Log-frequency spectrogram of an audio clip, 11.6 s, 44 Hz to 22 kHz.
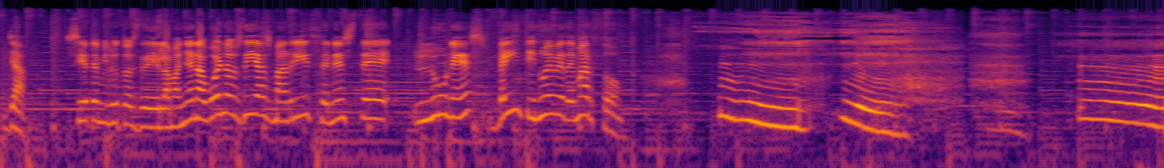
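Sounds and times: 
speech: 0.1s - 6.4s, 7.2s - 9.2s
person yawning: 6.7s - 11.6s.

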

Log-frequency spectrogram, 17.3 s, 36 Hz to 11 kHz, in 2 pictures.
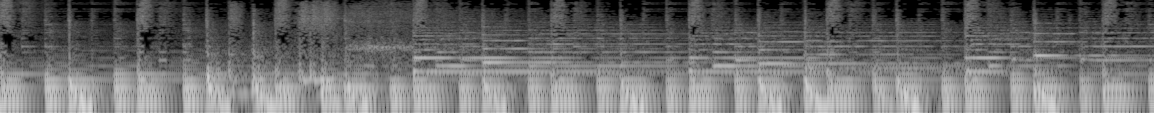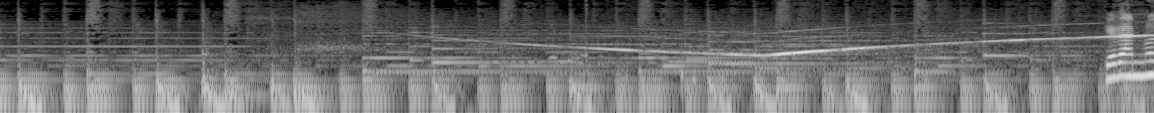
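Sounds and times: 
busy rhythmic backdrop: 0.0s - 17.3s
emergency vehicle sirens wailing: 10.9s - 17.3s
speech: 17.0s - 17.3s.

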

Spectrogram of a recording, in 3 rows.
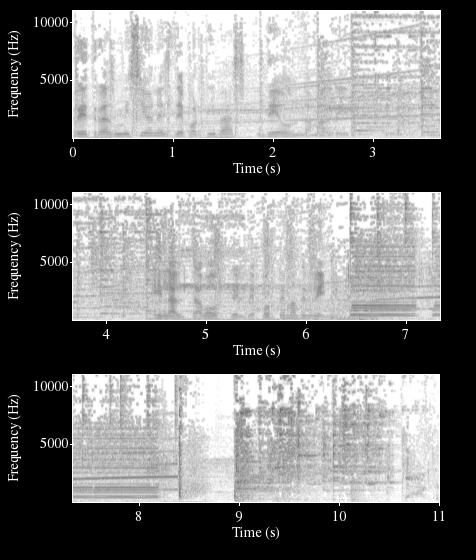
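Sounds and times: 
speech: 0.0s - 3.5s, 4.5s - 7.0s
loud sustained horn blaring to start the count: 5.9s - 8.4s
short honking blasts: 6.3s - 8.4s
crashing shattering noise: 8.3s - 10.6s.

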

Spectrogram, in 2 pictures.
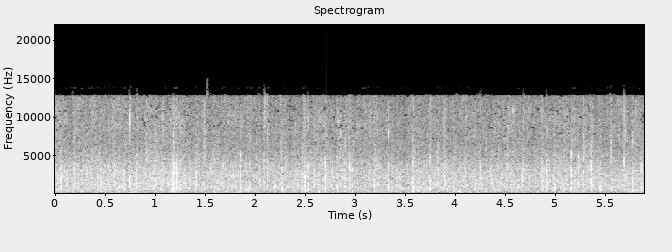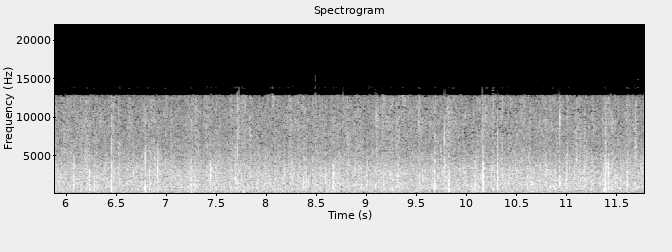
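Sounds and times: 
steady rain pattering on tree leaves and earth: 0.0s - 11.7s.

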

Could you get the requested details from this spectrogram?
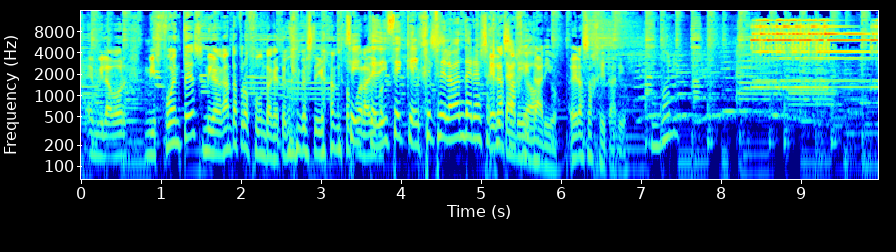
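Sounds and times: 
speech: 0.1s - 7.9s
telephone ringing with electronic tone: 8.3s - 9.9s.

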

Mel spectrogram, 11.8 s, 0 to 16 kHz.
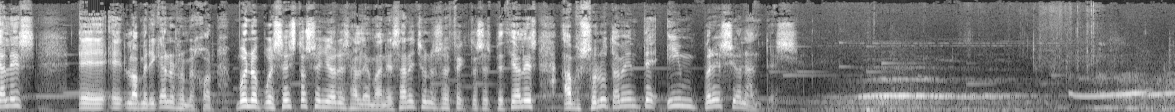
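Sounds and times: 
speech: 0.0s - 8.0s, 8.6s - 9.0s
whales calling back and forth with long sliding tonal moans: 8.1s - 11.7s
low rumbling underwater wash: 8.2s - 11.7s.

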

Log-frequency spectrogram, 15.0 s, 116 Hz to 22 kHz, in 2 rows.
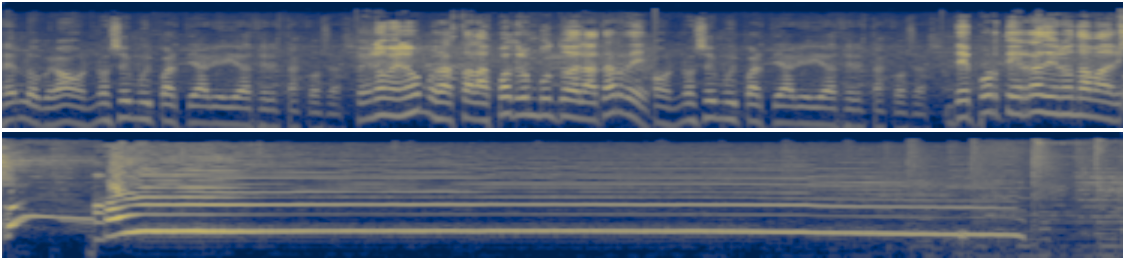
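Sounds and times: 
speech: 0.0s - 8.9s
man imitating a wolf howl: 7.5s - 14.4s.

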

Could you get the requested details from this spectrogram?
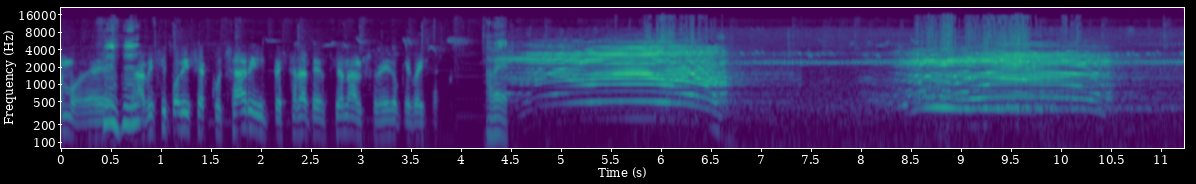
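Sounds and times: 
speech: 0.0s - 5.0s
red deer rutting bellows in a park: 4.5s - 6.9s, 8.0s - 10.9s.

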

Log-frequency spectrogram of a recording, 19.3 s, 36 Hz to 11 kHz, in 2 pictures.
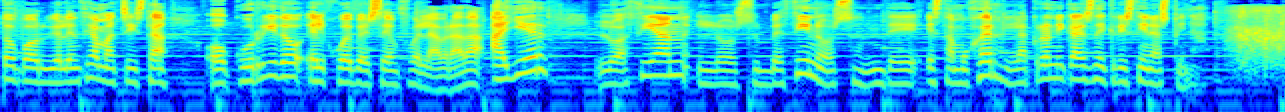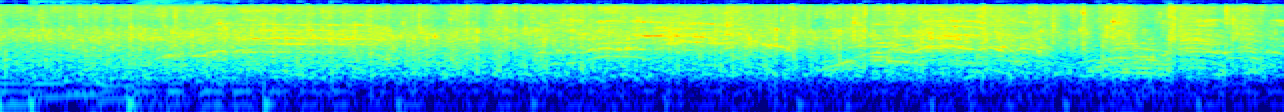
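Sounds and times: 
speech: 0.0s - 9.7s
large crowd clapping at an outdoor protest: 9.2s - 19.2s.

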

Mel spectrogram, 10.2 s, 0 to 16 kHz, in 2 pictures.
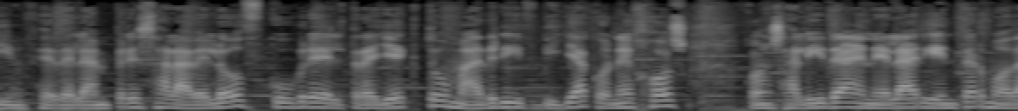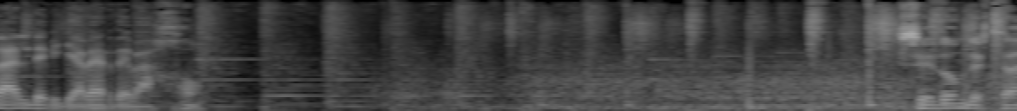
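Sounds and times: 
speech: 0.0s - 6.3s, 9.6s - 10.1s
car driving, engine and tyre noise rumble: 6.8s - 10.1s.

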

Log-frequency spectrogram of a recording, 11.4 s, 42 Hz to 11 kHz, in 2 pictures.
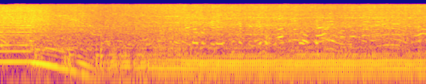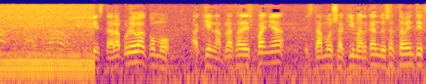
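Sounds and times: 
vehicle engine passing by on a roadside: 0.0s - 7.0s
street din: 0.0s - 11.3s
low engine rumble: 0.1s - 7.4s
speech: 7.2s - 11.3s.

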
